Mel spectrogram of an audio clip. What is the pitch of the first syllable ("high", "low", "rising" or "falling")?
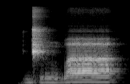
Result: low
